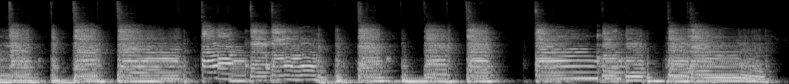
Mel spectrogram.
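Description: Distorted electric guitar through an amp with the bass EQ turned up fully, playing loud chugging chords and short riffs with brief pauses, thick but not boomy low end.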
